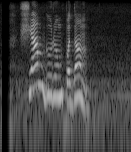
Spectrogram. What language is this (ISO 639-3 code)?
nep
